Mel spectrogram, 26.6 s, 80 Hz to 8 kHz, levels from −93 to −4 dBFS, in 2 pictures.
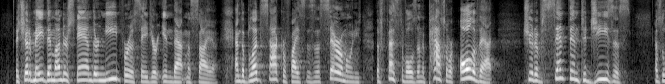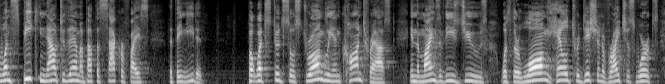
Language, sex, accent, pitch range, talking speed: English, male, American, 160-220 Hz, 150 wpm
